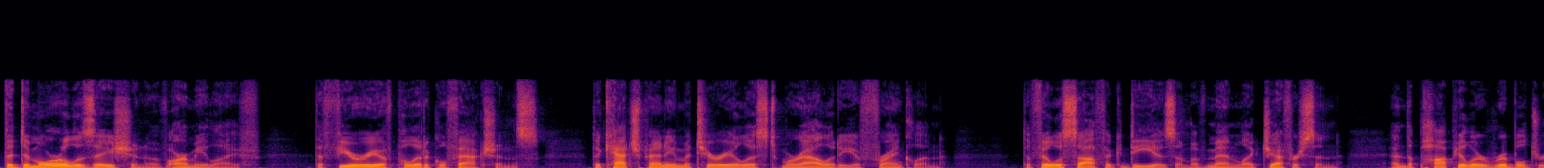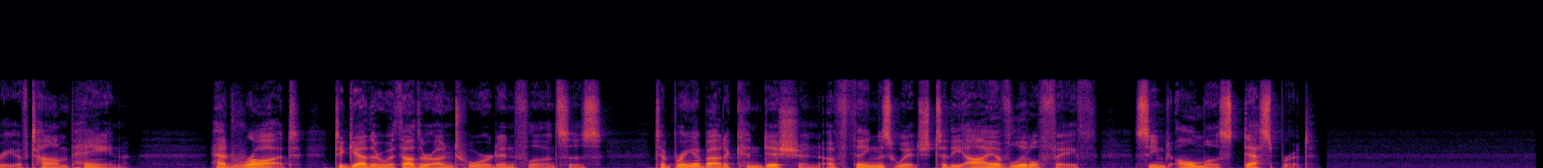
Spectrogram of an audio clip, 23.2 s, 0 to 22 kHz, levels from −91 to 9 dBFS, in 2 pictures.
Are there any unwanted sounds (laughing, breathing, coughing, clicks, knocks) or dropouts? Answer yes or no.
no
